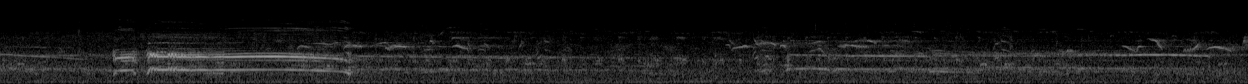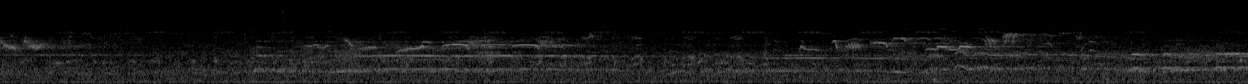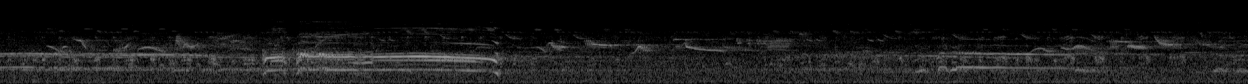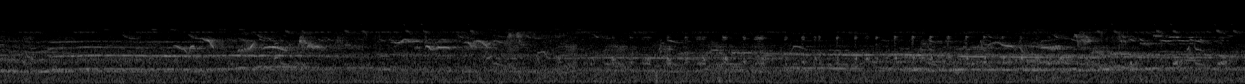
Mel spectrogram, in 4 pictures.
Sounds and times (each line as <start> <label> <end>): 0.0 Dawn (rooster) chorus 6.1
7.6 Dawn (rooster) chorus 13.2
14.9 Dawn (rooster) chorus 31.6
32.4 Dawn (rooster) chorus 49.8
